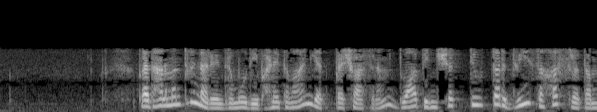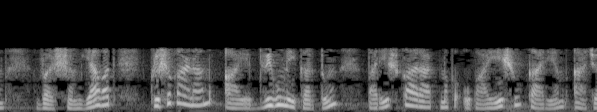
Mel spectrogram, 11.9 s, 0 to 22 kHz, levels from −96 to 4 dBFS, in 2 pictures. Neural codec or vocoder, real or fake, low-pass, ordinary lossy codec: none; real; 3.6 kHz; none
